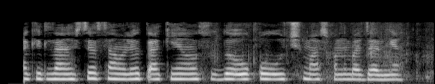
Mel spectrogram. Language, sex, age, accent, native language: Uzbek, male, 18-24, Andijon, Uzbek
